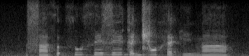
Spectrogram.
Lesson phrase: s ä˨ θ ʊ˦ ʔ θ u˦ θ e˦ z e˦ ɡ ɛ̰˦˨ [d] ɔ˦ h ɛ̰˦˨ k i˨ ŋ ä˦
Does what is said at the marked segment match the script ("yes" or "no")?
no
